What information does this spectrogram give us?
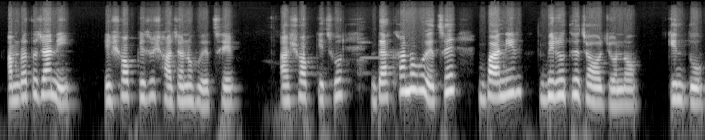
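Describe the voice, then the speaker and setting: A woman voicing a cautious male lawyer who explains that solid proof is needed, in a measured way. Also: very high-pitched, darkish tone.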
